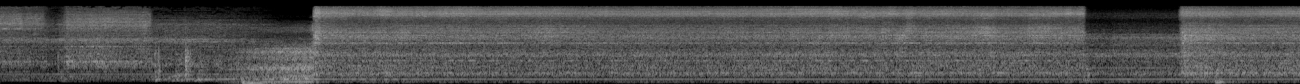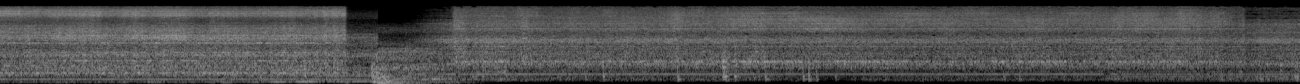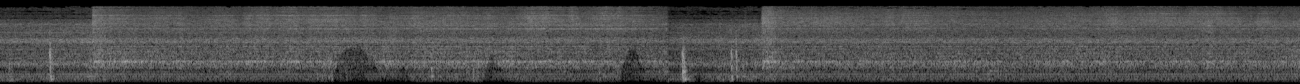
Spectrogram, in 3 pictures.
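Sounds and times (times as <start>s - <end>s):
sandblaster hissing: 2.3s - 10.9s, 11.8s - 22.0s.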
